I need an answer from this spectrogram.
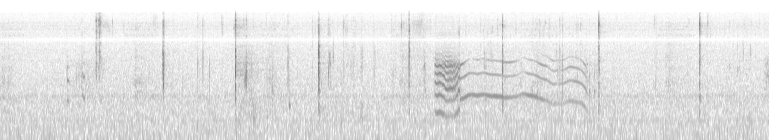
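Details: Newborn puppies indoors in their first days after birth: a thin, high squeaky whine that wavers up and down, set among frequent sharp clicks and taps, with a steady faint hiss underneath.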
